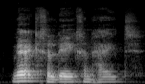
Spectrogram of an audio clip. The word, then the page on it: emploi: France; /ɑ̃.plwa/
